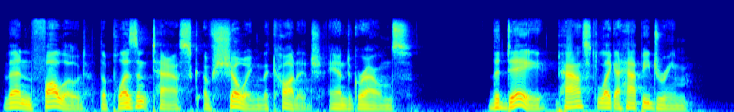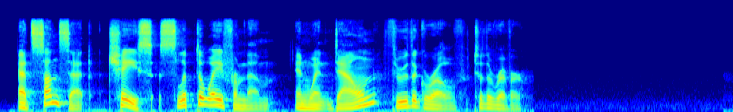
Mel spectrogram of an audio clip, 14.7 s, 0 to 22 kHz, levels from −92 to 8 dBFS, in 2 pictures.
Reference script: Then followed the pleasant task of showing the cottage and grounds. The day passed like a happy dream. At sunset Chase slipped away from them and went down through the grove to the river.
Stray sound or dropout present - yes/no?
no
